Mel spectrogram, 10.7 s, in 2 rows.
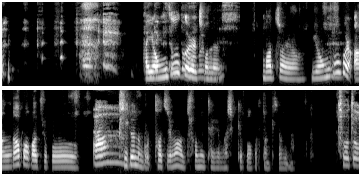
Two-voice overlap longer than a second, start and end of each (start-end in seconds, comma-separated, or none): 2.1-3.3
